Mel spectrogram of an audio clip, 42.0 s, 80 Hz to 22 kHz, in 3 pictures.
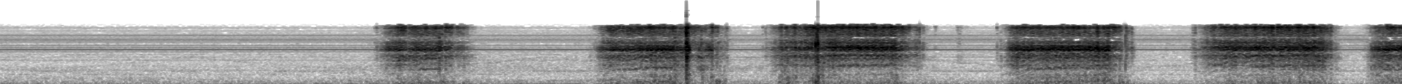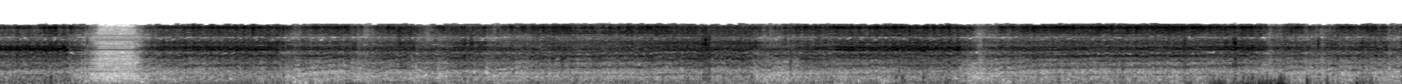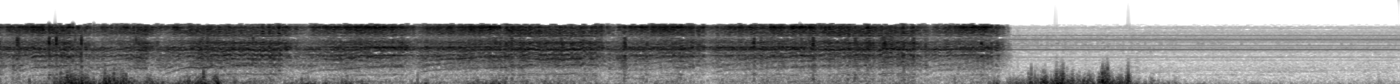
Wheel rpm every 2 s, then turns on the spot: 0, 0, 20, 60, 60, 50, 60, 50, 90, 90, 110, 100, 100, 90, 90, 90, 100, 90, 100, 10, 0.
none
